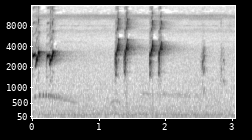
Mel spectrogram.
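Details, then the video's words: A captive Olive-winged bulbul used as a decoy bird in southern Thailand gives bright, bubbly paired notes in three quick bursts, then two short clipped notes, after a faint low falling whistle. "Burung merbah lekir gacor"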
